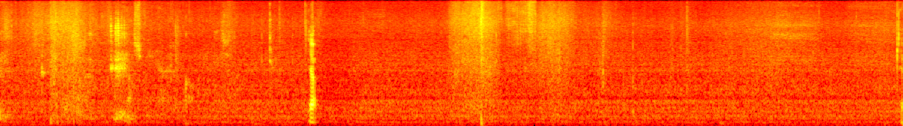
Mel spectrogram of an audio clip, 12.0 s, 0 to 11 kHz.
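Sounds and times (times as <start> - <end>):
faint rustling: 6.0 - 8.2.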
